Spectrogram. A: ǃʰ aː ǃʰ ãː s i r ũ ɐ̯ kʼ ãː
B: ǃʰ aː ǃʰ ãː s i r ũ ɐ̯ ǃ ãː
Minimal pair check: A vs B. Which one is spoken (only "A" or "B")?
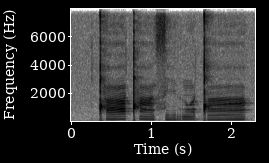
B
